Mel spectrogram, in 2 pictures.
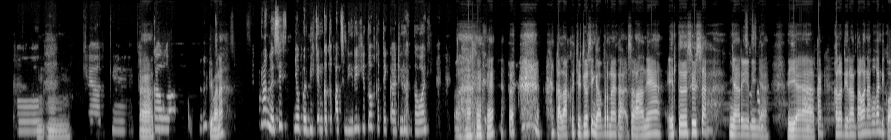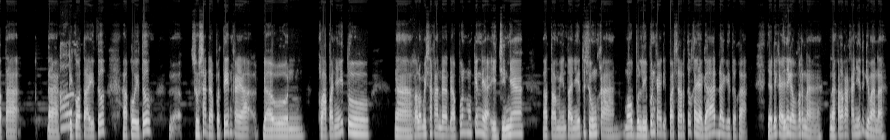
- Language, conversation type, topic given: Indonesian, unstructured, Apa kenangan paling manis Anda tentang makanan keluarga?
- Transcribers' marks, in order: other background noise; background speech; laugh; distorted speech; horn; laughing while speaking: "rantauan?"; chuckle; other noise; tapping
